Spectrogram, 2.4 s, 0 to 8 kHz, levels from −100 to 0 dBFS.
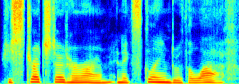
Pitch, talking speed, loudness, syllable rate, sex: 205 Hz, 250 wpm, -20 LUFS, 5.7 syllables/s, female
